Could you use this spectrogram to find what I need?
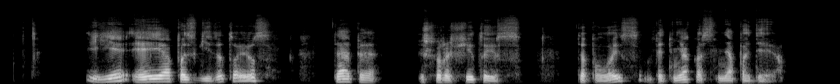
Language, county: Lithuanian, Vilnius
